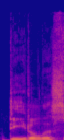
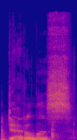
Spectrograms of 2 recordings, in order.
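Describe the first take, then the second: First: The name is said in a British way. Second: The name is said in an American way. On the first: "perhaps in the U K" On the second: "I think is how you pronounce it in America"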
